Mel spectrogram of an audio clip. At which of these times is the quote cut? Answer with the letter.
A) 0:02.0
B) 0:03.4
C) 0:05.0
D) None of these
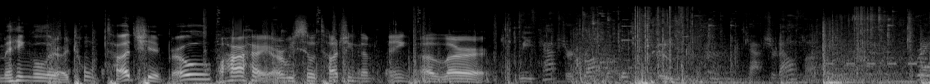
C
